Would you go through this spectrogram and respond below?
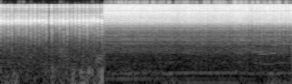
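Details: Warning rattle of a threatened rattlesnake: a fast pulsing, chattering buzz for the first second and a half, then smoothing into a continuous high hissing whirr that carries on to the end.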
